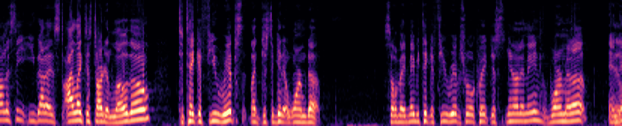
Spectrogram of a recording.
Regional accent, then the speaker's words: Orange County, California, United States; I'm born and raised in Orange County. If any of you guys don't know, I'm from Orange County, born and raised, and I want to do a lot of giving back to where I came from.

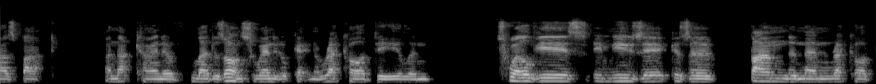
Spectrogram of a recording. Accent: Salford, North West England, United Kingdom; by the accent, I'm from Salford in Manchester, brought up there

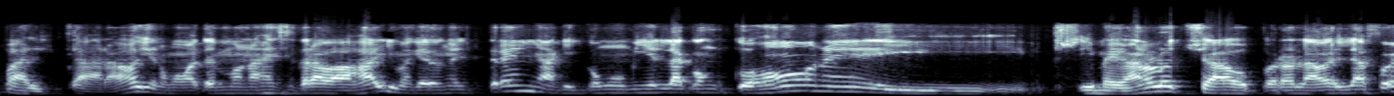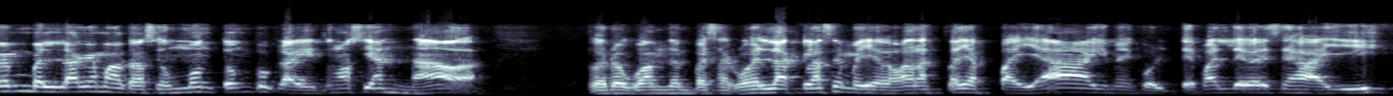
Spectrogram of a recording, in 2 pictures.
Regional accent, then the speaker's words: San Juan, Puerto Rico; moved away as an adult; now in San Antonio, United States; nosotros nos criamos en, en Río Piedra, en Colinas Verdes

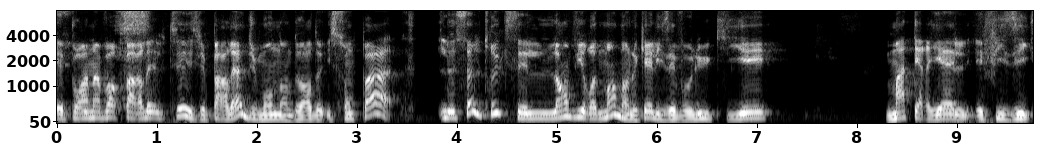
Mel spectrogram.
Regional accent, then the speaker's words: Quebec, Canada; j'estime qu'on est des Québécois, même si on n'est pas nécessairement de souche là, comme on dit. on a d'autres backgrounds

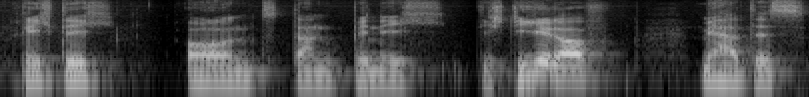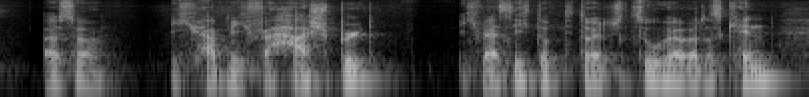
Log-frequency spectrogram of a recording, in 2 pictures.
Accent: Austria; bei uns in Österreich

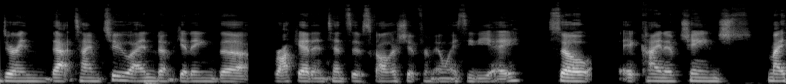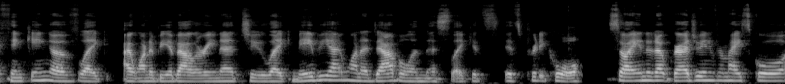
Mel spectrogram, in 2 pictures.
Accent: Northern Virginia, United States; I grew up in Northern Virginia, right outside of DC.

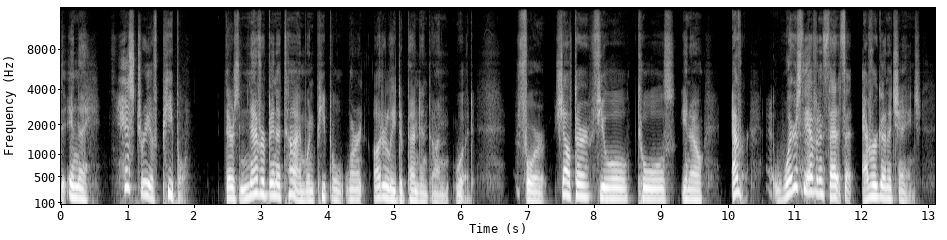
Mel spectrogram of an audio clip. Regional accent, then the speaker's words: Northeast, United States; remember I'm from the Northeast.

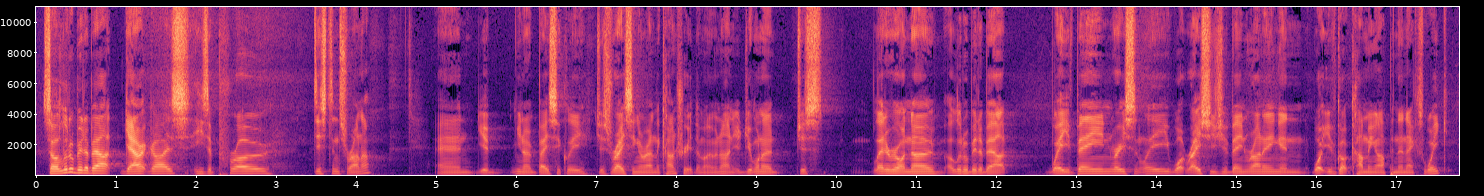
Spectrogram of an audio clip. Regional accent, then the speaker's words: Australia; moved away; I'm from Australia. I, you know, didn't grow up in, like, the high school or college system here

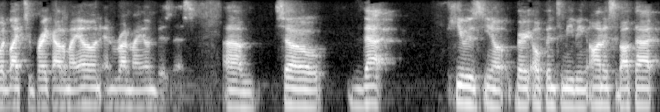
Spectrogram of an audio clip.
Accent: Houston, Texas, United States; also born or lived in Sugar Land, Texas; I'm from Houston, and I was born in Sugar Land, which is about 30 minutes, 25 minutes southwest of downtown Houston

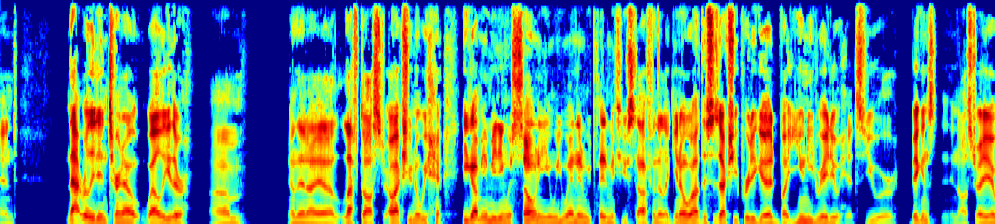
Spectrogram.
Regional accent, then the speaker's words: Canada; we're Canadian.

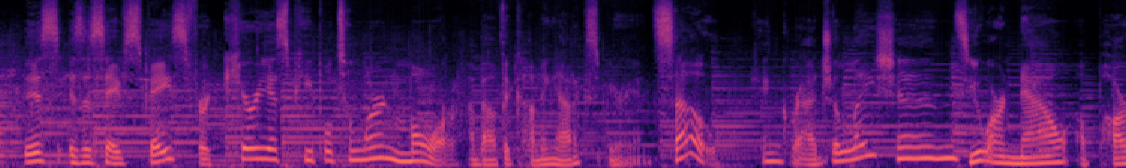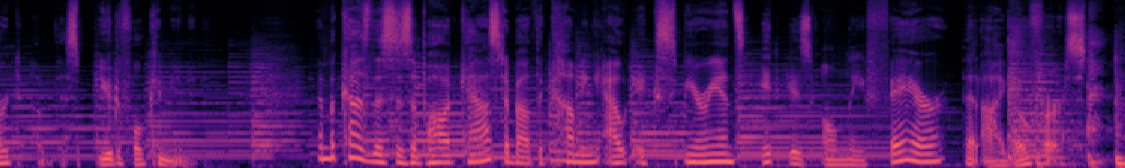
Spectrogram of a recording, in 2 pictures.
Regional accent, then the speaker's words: United States; I'm from America

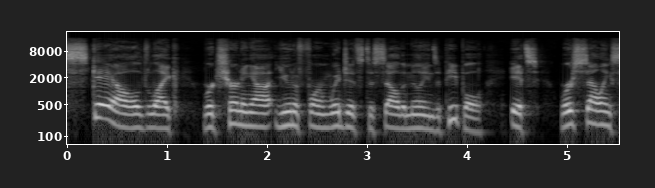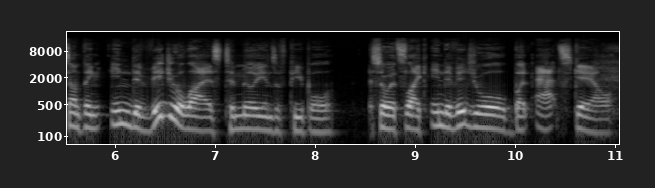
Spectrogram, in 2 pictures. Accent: Midwest, United States; the kind of people I grew up with in the Midwest

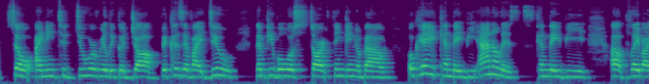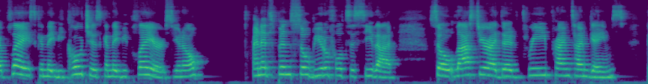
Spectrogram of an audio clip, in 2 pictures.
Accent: northern Mexico, Mexico; accent: northern Mexican; now in Mexico City, Mexico; And then I have like a northern accent. It's just kind of mixed all over the place because I also live in Mexico City.

